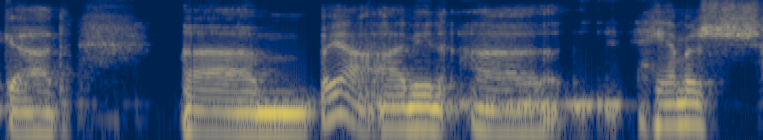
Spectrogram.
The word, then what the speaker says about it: Hamish: But yeah, I mean, Hamish, how do you say it? Linklater? I think it's Hamish, but I might be wrong about that. Hamish sounds right. That does sound correct.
